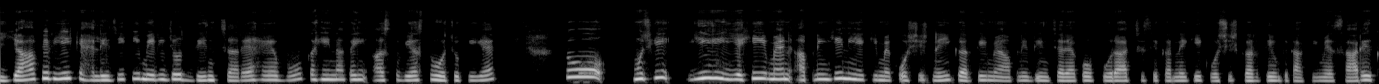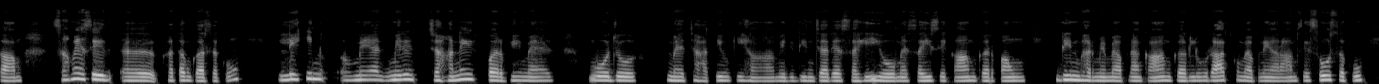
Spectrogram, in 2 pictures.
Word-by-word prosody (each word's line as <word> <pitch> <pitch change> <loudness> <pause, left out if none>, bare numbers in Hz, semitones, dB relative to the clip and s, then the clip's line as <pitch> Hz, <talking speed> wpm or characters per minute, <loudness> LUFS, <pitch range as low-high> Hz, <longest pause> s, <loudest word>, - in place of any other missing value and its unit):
या 205 +3 +4
फिर 275 -2 +5
ये 270 +2 +6
कह 195 -4 -2
लीजिए 200 +3 +1
कि, 260 - +1
मेरी 230 -1 +4
जो 235 +2 +4
दिनचर्या 190 -1 -1
है 205 0 0
वो 200 +4 -4
कहीं 225 0 +1
न 220 0 +1
कहीं 220 0 +1 0.2
अस्त-व्यस्त 195 +2 -3
हो 200 -3 +5
चुकी 185 +1 -5
है। 215 +4 -1 0.7
तो, 345 -2 +4 0.3
मुझे 260 +5 +4 0.3
ये 255 +6 +6
यही 270 -1 +5
मैं 240 0 +5 0.2
अपनी 220 +4 -2
ये 275 - +5
नहीं 255 -2 +7
है 220 - +1
कि 205 0 -10
मैं 190 - -1
कोशिश 180 - -6
नहीं 185 +3 -1
करती। 190 +1 0
मैं 190 -2 -3
अपनी 175 +2 -6
दिनचर्या 175 -1 -1
को 185 - -1
पूरा 175 0 0
अच्छे 175 +1 -7
से - - -10
करने 175 0 -5
की 185 +2 -4
कोशिश 170 +1 -9
करती 170 +1 -3
हूँ 175 -1 -1
कि, - - -12
ताकि 165 +1 -9
मैं 170 -1 -4
सारे 170 +4 -1
काम 170 -1 -1 0.4
समय 240 +4 +3
से 230 -3 +6
अ, 175 -4 0
ख़त्म 180 +1 -1
कर 170 -2 +1
सकूँ। 180 +7 -6 0.4
लेकिन 235 +4 +3 0.2
अ, - - -8
मैं 210 +2 0
मेरे 220 +1 +5 0.2
चाहने 190 +5 +3 0.2
पर 185 -2 +4
भी 185 0 -2
मैं, 175 0 -2 0.4
वो 190 -1 +4
जो, 180 -1 +2 0.3
मैं 180 -2 +2
चाहती 165 -1 -5
हूँ 180 -1 0
कि 180 -1 -5
हाँ 160 -2 -5
मेरी 165 0 -4
दिनचर्या 170 0 -1
सही 165 +1 -1
हो, 165 -2 +3
मैं 165 0 -1
सही 170 +1 0
से 175 0 -6
काम 170 +1 -1
कर 170 -1 -3
पाऊँ, 170 0 0 0.3
दिन-भर 200 -3 +4
में 175 0 +1
मैं 170 0 0
अपना 170 +1 -2
काम 175 +2 +1
कर 170 - +1
लूँ, 175 0 -2
रात 185 +1 0
को 195 - -9
मैं 180 -2 -1
अपने 170 +1 -4
आराम 165 +1 -3
से 175 - -4
सो 205 +4 +3
सकूँ। 190 0 -2
185 Hz, 205 wpm, -23 LUFS, 175-210 Hz, 0.7 s, नहीं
